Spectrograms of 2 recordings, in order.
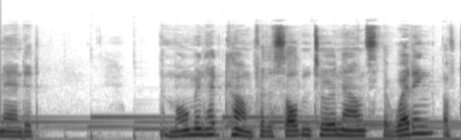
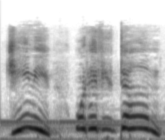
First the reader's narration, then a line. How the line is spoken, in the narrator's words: Aladdin shouted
